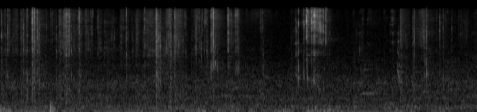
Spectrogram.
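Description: A person eating: quiet chewing with scattered small clicks and a brief rustle.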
